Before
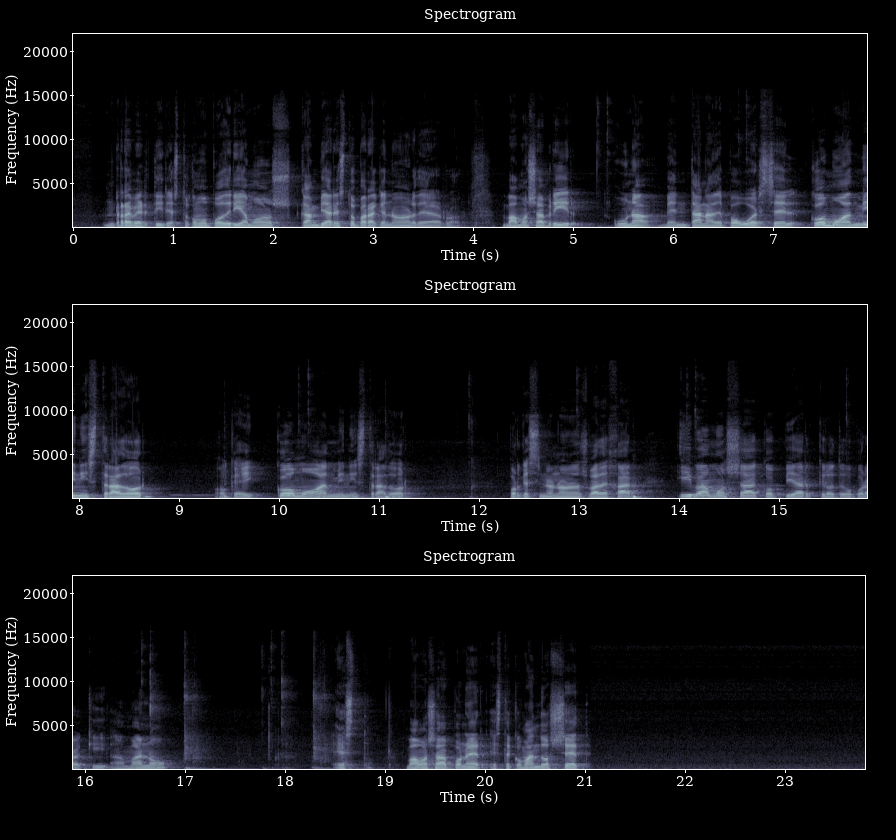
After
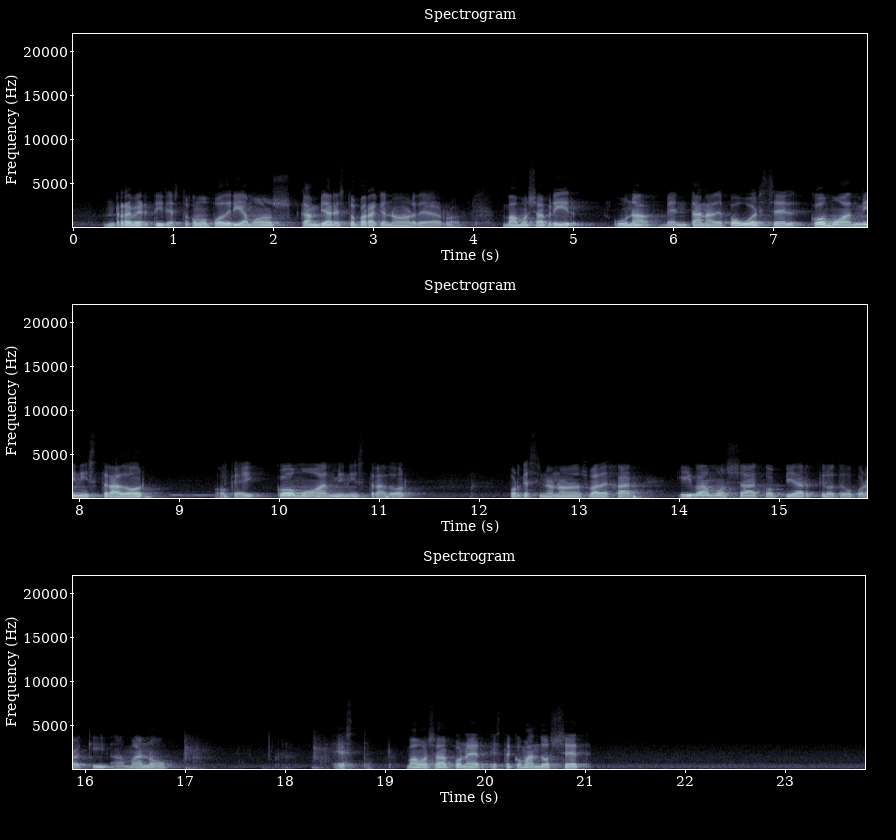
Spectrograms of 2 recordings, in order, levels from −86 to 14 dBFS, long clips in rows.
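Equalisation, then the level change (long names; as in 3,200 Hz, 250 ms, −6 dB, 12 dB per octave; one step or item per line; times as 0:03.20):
loudspeaker in its box 250–2,400 Hz, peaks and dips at 260 Hz +9 dB, 380 Hz +7 dB, 550 Hz +6 dB
low-shelf EQ 320 Hz +10.5 dB
−1.0 dB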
